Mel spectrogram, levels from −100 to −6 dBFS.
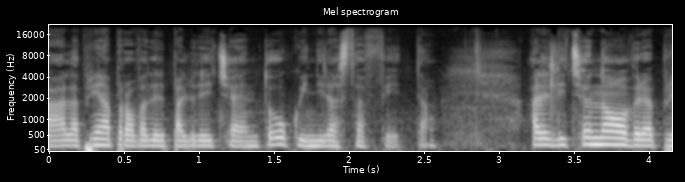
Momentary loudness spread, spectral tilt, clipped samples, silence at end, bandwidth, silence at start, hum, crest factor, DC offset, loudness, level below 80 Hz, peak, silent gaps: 22 LU; -5.5 dB/octave; under 0.1%; 0 s; 19 kHz; 0 s; none; 16 dB; under 0.1%; -20 LUFS; -36 dBFS; -4 dBFS; none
